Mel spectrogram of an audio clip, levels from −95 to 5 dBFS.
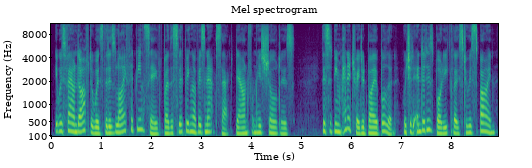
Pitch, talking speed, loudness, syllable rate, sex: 195 Hz, 240 wpm, -16 LUFS, 6.3 syllables/s, female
